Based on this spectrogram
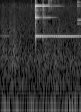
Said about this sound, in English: It's not real windy, but it's a nice breeze blowing through. So you can hear a lot of these wind chimes. But yeah, beautiful.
